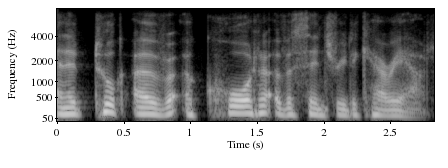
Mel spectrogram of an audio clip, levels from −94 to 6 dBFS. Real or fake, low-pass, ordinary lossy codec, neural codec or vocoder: real; 7.2 kHz; Opus, 32 kbps; none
